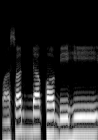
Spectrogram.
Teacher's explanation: Di sini, Shad ditekan ke dalam Dal karena Dal memiliki shaddah.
